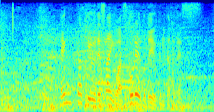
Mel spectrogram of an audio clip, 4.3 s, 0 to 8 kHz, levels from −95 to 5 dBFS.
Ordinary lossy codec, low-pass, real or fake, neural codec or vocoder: none; 7.2 kHz; real; none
